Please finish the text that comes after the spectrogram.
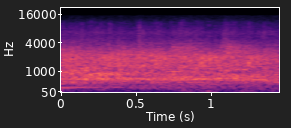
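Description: Church congregation at an evangelistic crusade applauding in praise of Jesus Christ, a dense steady wash of many hands clapping at close range with no voices over it.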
